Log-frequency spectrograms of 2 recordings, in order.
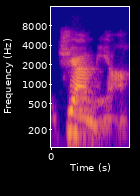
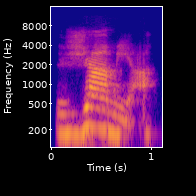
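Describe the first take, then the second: First: It starts with a j sound. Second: It starts with a soft zh sound. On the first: This is the standard form used everywhere. "the modern standard pronunciation of the Jim is Ja" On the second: This is how Lebanese speakers say it. "Lebanese, Jamia"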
